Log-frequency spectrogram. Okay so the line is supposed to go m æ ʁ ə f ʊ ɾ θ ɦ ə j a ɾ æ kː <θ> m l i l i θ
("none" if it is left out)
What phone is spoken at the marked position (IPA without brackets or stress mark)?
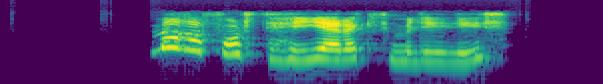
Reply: θ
